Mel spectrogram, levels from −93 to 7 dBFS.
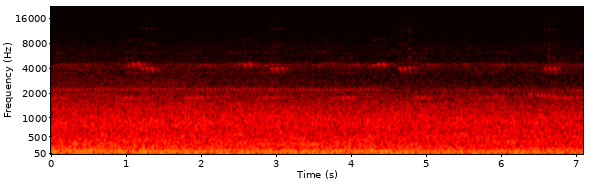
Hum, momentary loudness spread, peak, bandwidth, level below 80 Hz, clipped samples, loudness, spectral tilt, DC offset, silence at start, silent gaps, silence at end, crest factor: none; 3 LU; -28 dBFS; 15.5 kHz; -46 dBFS; under 0.1%; -42 LUFS; -7.5 dB/octave; under 0.1%; 0 s; none; 0 s; 12 dB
